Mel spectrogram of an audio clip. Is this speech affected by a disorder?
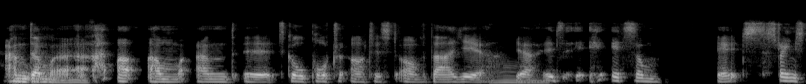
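Yes: stammering; talks with a stammer; here repeated words, prolonged sounds.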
